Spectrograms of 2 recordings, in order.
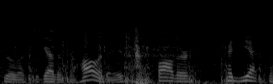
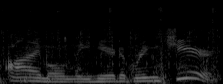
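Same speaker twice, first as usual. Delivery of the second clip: creepy Santa; 4 semitones higher, 4 dB louder, slower than usual. Acted. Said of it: "chuckled to himself".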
